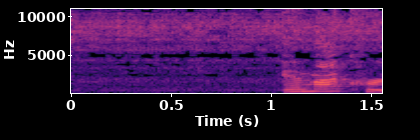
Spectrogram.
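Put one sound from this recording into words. A woman speaks close to the microphone, briefly and with animation.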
